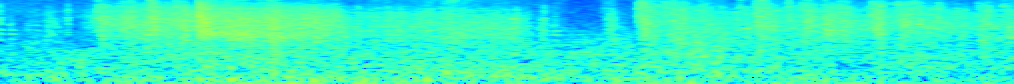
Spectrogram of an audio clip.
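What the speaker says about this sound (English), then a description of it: "Alright, ballistas are firing. Hopefully we can hit something." Ballistas firing during a battle in the video game Third Age Total War, a steady, moderately loud rumbling din with scattered dull impacts, with no talking.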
